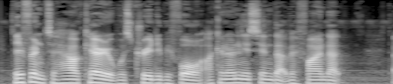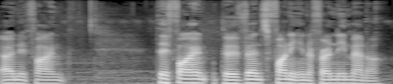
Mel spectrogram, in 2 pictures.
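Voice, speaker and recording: A man's voice: lowish voice, a bit bright. A man reading visual novel narration aloud as a let's player, telling it expressively and sometimes stumbling and rereading phrases. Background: music.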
